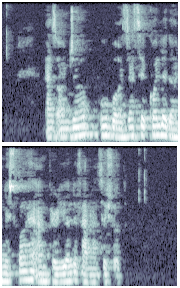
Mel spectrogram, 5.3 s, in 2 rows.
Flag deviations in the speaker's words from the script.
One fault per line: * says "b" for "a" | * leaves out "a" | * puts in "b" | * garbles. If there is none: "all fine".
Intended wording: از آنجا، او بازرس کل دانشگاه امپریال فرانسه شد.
all fine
